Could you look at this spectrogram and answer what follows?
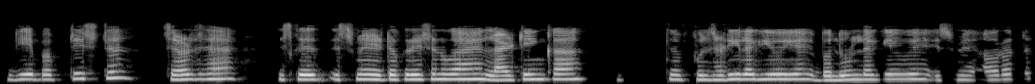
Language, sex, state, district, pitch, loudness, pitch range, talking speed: Hindi, female, Uttar Pradesh, Gorakhpur, 235 Hz, -18 LUFS, 220-240 Hz, 120 wpm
